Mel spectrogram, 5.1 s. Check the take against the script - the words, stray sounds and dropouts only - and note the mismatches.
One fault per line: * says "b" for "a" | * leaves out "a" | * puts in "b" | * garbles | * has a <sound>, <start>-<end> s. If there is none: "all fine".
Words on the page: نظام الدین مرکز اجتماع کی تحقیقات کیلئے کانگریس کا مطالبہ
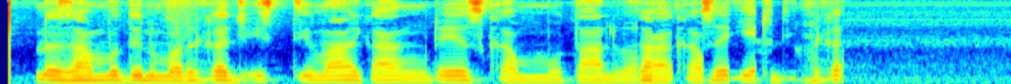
* leaves out "کی تحقیقات کیلئے"
* garbles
